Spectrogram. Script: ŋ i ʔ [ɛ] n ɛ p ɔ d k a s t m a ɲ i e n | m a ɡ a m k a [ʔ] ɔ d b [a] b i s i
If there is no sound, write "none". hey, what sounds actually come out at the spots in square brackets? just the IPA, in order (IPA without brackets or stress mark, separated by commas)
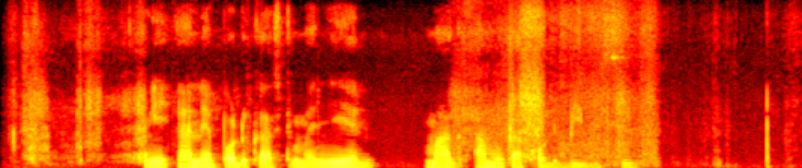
a, k, i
